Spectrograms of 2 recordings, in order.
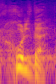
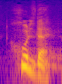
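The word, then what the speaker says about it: Hulda: tías a la profetiza se escribe ahí hilda pero en realidad se debe pronunciar julia julia mujer de salud hijo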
